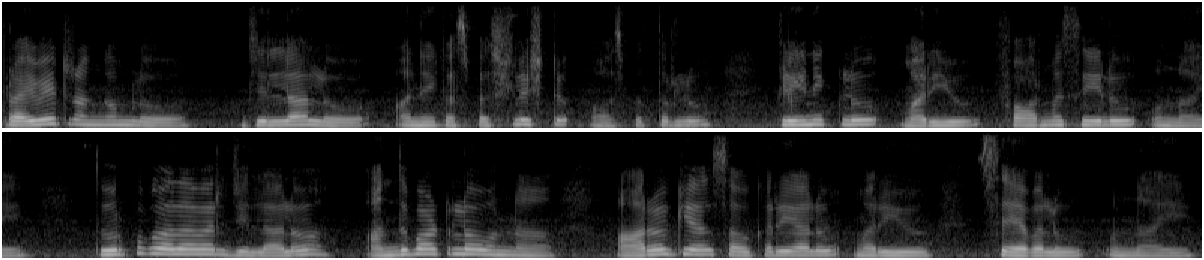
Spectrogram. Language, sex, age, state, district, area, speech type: Telugu, female, 30-45, Andhra Pradesh, East Godavari, rural, spontaneous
